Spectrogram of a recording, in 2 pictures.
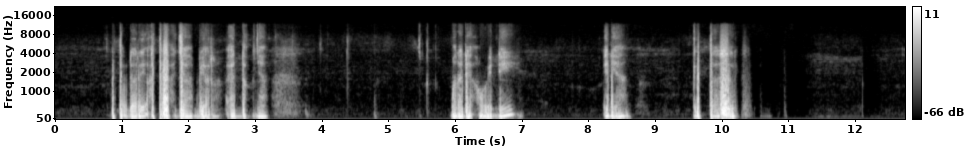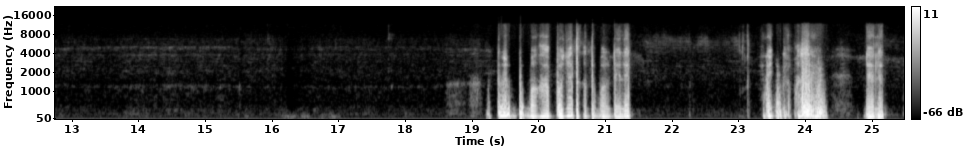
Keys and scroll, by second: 18.9 alt+Tab, 19.4 alt+Tab, 20.9 Delete.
